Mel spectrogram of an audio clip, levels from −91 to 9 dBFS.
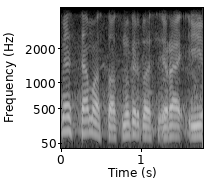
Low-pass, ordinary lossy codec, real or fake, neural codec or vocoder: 3.6 kHz; Opus, 32 kbps; real; none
